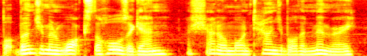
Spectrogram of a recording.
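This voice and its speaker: A man's voice: medium pitch, steady tone, fast, creaky, dark tone, close to an everyday voice. A man voicing a fevered, mournful painter reading a gothic journal theatrically, in an attempted British accent that slips into Scottish. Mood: anguished dread. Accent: attempted British slipping into Scottish.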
